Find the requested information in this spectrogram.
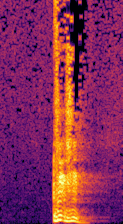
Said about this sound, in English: she clears her throat and pretends he doesn't see.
